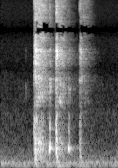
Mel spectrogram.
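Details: During a morning allergy episode, a short run of three or four quick, harsh coughs in a quiet room; cough.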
